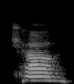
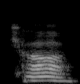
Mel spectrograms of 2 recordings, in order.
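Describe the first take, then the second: The two takes are said the same way.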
